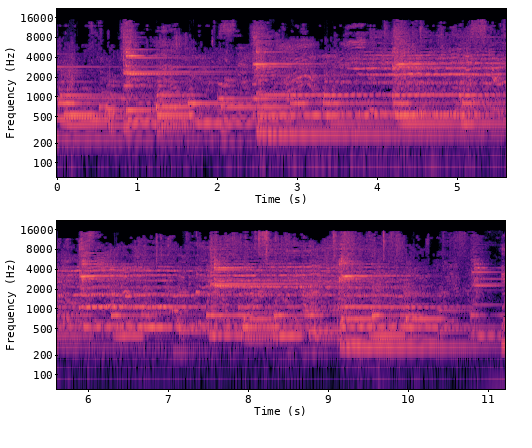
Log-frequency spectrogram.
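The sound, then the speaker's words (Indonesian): Balinese gong luang gamelan music, traditional music of Bali: layered bright metallic tones ring out in steady interlocking patterns, with sustained low gong resonance underneath and periodic accented strikes, loud, no voices. “Di awal program, kita sudah mendengar gong luang.”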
